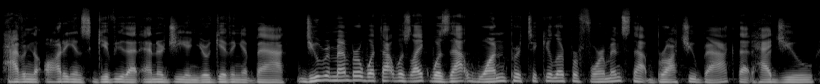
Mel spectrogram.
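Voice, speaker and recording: Male podcast host, mid-pitched, encouraging, recorded dry and close. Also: fairly quick, few pauses, no echo. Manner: encouraging, lots of affirming yeahs. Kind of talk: conversational interview.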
